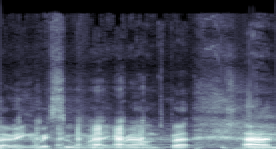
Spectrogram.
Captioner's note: others laughing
